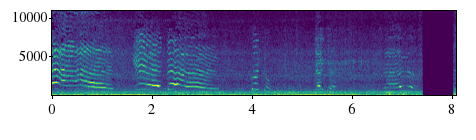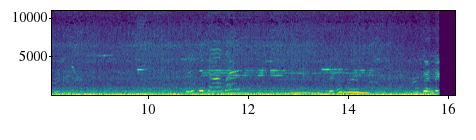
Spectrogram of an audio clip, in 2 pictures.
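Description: A vehicle engine idling steadily while a child gives high, falling squeals; after a cut, a train running through a railway level crossing with a loud, continuous rumble.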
